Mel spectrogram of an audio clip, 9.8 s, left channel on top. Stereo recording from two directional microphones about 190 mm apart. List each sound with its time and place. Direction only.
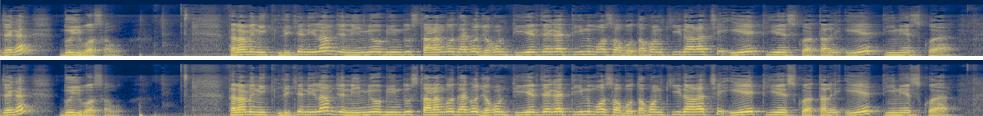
0.0 s speech: 25° right (ahead or behind)
2.2 s speech: 25° right (ahead or behind)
